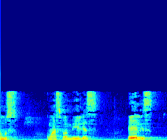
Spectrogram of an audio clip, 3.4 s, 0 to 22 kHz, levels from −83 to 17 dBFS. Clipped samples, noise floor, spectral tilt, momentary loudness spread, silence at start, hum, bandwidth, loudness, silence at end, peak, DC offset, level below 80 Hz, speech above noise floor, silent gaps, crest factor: under 0.1%; -45 dBFS; -4.5 dB/octave; 17 LU; 0 s; none; 8 kHz; -19 LUFS; 0.2 s; 0 dBFS; under 0.1%; -44 dBFS; 26 dB; none; 20 dB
